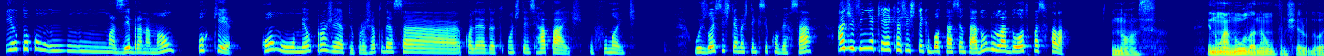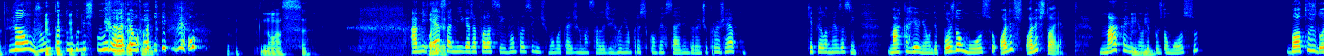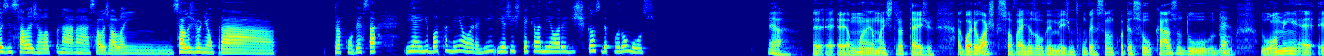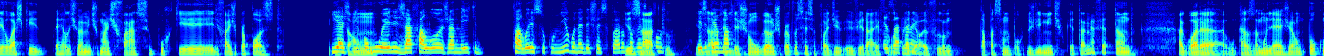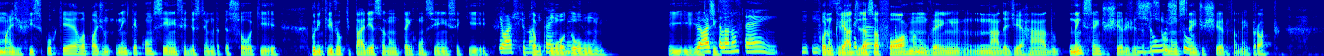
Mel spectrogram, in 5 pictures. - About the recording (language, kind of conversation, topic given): Portuguese, advice, Como posso dar um feedback honesto sem parecer agressivo?
- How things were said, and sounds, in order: laughing while speaking: "é horrível"; laugh; tapping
